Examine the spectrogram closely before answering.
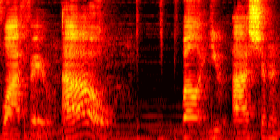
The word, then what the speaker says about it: waifu: Waifu is pronounced waifu.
